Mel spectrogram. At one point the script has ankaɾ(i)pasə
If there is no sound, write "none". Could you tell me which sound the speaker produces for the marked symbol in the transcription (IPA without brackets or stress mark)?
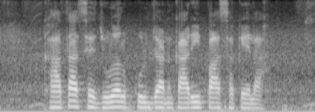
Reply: i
